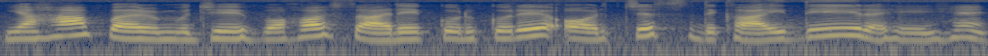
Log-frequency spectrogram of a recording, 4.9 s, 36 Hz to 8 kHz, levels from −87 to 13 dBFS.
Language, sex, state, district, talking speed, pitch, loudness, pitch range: Hindi, female, Madhya Pradesh, Katni, 145 wpm, 195 Hz, -17 LUFS, 180-240 Hz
